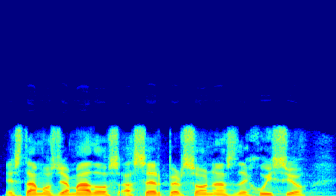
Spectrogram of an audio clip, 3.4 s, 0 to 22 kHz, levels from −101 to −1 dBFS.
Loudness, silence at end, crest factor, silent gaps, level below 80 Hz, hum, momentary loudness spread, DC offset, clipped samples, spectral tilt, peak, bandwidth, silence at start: -26 LUFS; 0.15 s; 18 dB; none; -58 dBFS; none; 7 LU; under 0.1%; under 0.1%; -5 dB/octave; -8 dBFS; 8.2 kHz; 0.05 s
